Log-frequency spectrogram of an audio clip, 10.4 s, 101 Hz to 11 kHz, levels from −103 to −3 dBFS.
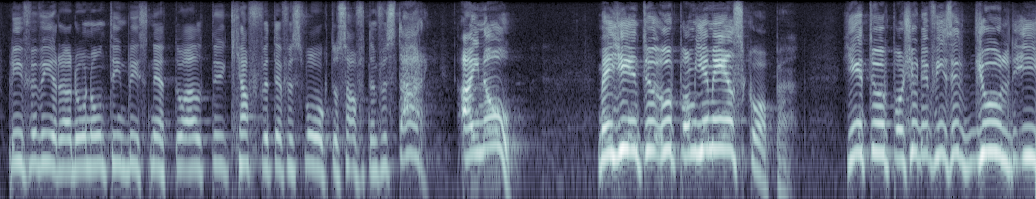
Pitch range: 230-285 Hz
